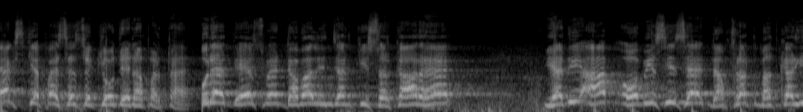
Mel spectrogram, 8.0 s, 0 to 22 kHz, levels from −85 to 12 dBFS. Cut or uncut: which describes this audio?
cut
